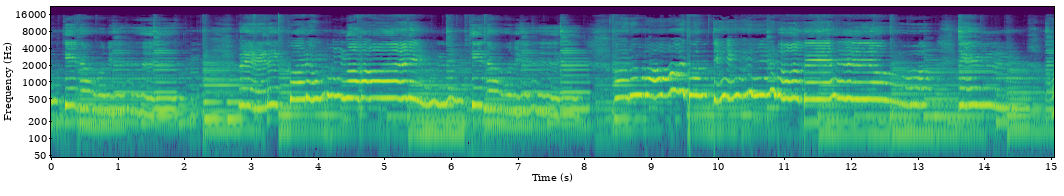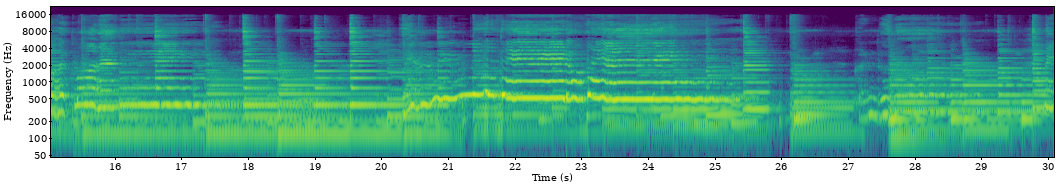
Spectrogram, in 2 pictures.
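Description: A woman singing a Malayalam film song solo, accompanying herself on a strummed classical guitar.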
